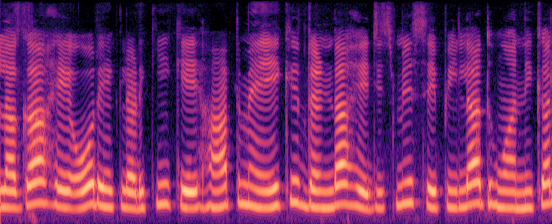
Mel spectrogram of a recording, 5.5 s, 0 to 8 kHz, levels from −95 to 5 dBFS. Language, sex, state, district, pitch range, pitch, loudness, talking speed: Hindi, female, Odisha, Sambalpur, 225-270 Hz, 235 Hz, -14 LUFS, 175 wpm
